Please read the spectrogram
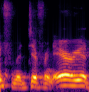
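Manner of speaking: ordinary talk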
